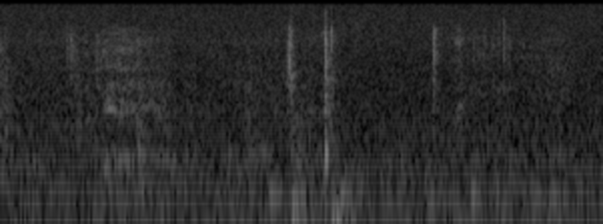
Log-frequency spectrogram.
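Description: clock ticking

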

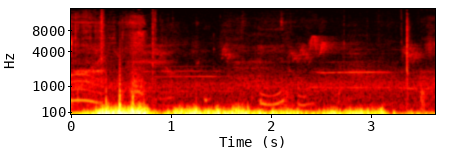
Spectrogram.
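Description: birdsong

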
